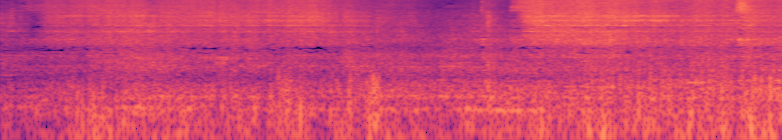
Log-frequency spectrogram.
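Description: Electric suburban passenger train running into the station platform, its rumble and rail noise growing steadily louder as it nears, with a thin high whine in the second half.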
